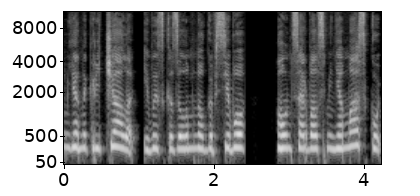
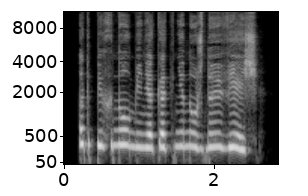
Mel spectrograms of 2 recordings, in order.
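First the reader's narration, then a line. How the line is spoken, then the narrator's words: Muffled sobbing. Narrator (Russian): всхлипнула Лиза, закрывая лицо руками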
